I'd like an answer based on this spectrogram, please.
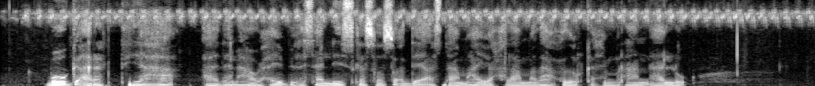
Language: Somali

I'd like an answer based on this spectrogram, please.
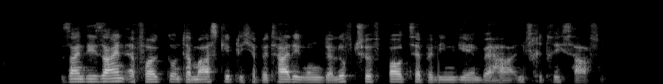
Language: German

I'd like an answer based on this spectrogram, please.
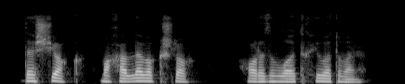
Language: Uzbek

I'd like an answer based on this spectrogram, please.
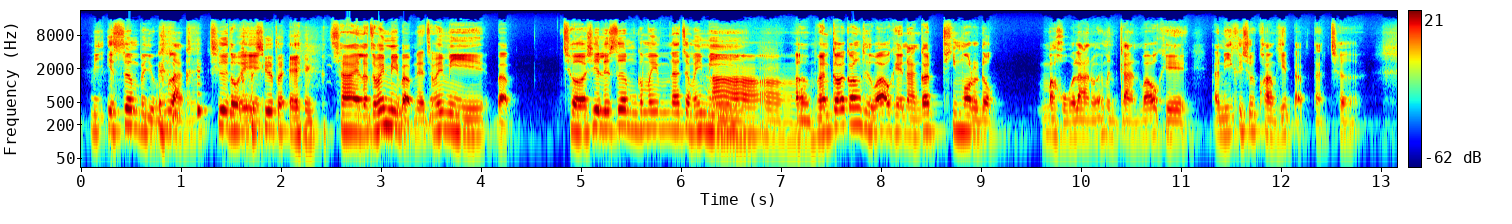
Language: Thai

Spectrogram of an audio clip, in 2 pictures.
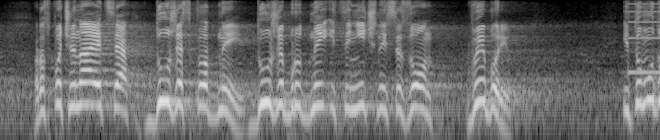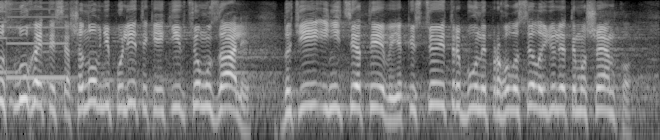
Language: Ukrainian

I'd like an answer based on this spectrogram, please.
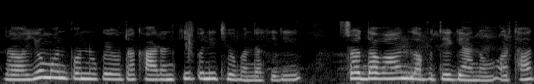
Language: Nepali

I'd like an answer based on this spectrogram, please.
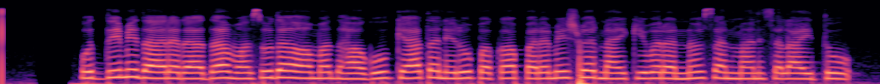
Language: Kannada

